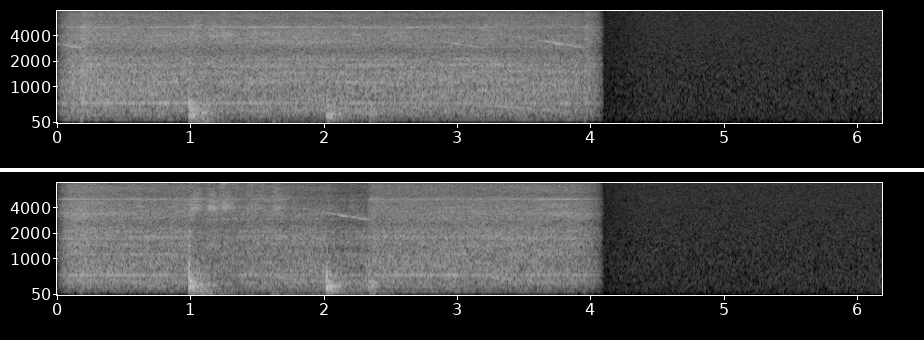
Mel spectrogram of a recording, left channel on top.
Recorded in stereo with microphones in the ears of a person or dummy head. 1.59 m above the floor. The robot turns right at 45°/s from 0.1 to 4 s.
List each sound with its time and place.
1.0 s writing: centre (ahead or behind), 3.5 m; by 2.4 s 60° right (ahead or behind), 3.5 m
